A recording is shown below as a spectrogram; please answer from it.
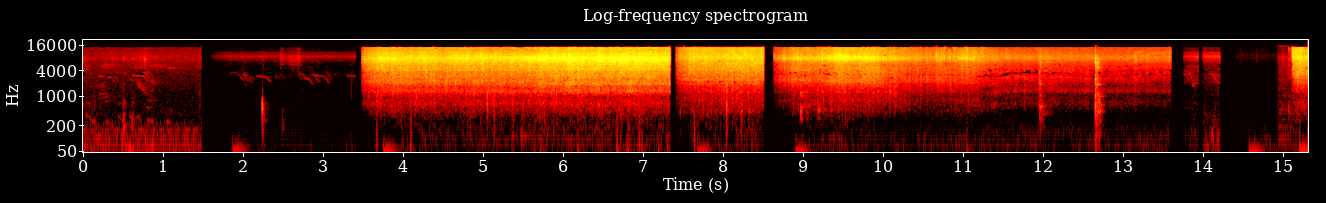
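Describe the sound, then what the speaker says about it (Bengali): Chopped onions hit hot oil in a wok (kadai) in a village kitchen, bursting into a loud, steady sizzle and fry that runs for several seconds, broken by brief pauses and faint clinks, without talk. "আমি কড়াইতে দিয়ে দিচ্ছি পেঁয়াজ কুচি"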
